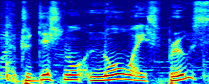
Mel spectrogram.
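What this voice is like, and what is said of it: Put-on Australian accent. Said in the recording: “I have to say that with an Australian accent.”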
